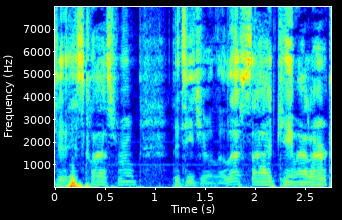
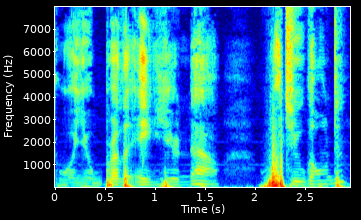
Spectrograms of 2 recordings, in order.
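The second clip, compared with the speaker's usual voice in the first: a mocking teacher daring the kid, shouting by the end; taunting threat; 3 semitones higher, 10 dB louder than usual. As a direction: get in his face and dare him. Teacher confronts boy face to face.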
